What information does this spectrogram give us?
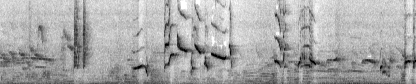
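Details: Lure song of an Oriental magpie-robin, used to teach young birds to sing: a continuous, varied run of clear whistles, steep rising and falling slurs, and harsh chattering notes.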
